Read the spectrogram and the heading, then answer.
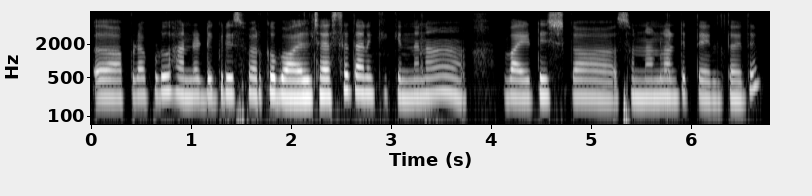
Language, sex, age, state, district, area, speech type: Telugu, female, 18-30, Andhra Pradesh, Anakapalli, rural, spontaneous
